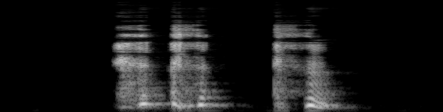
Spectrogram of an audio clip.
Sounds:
Cough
